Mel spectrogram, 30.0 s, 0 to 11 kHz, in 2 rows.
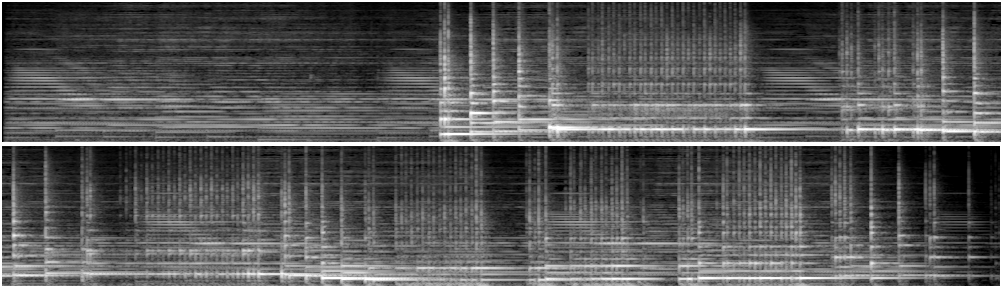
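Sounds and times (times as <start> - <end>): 
tabla tarang: 6.5 - 29.9.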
